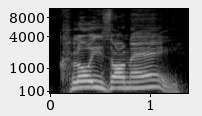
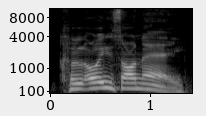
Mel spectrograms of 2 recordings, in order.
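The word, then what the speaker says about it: cloisonné: Oh, it's pronounced cloisonne, apparently. Cloisonne.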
